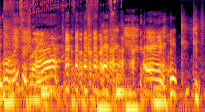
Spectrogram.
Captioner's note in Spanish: Risas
